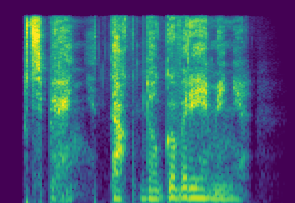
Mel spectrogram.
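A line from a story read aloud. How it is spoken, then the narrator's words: Quick female whisper. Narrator (Russian): быстро прошептала она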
